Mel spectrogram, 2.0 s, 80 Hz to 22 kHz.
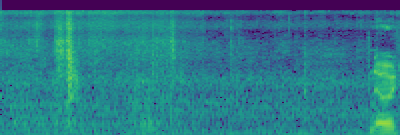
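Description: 2020 Ford F-250's 6.7 Power Stroke V8 diesel idling, heard inside the cab as a low steady hum, with a soft click about a third of a second in.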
